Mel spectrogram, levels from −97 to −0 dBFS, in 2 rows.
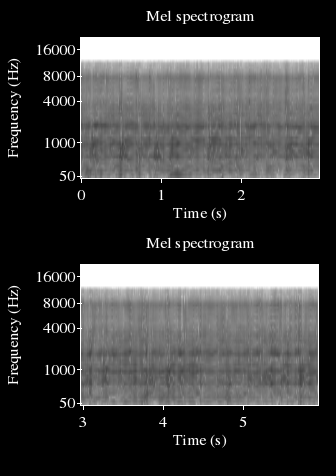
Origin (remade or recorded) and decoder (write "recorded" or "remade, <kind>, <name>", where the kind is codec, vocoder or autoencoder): remade, vocoder, BigVGAN v2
